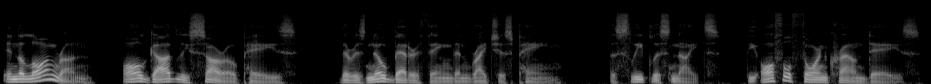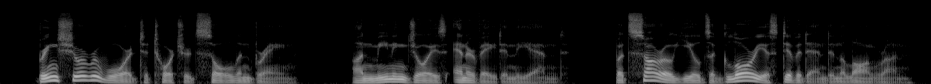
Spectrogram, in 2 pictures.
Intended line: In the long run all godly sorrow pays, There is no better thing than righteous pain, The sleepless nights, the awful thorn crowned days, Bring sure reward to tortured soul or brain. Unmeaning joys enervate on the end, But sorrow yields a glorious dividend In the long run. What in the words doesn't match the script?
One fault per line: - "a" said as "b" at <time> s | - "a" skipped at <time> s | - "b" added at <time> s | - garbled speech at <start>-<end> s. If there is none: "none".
- "or" said as "and" at 11.7 s
- "on" said as "in" at 14.3 s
